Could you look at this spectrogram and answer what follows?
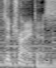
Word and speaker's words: detritus: How's this pronounced? Detritus. Detritus. Okay, it is detritus.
